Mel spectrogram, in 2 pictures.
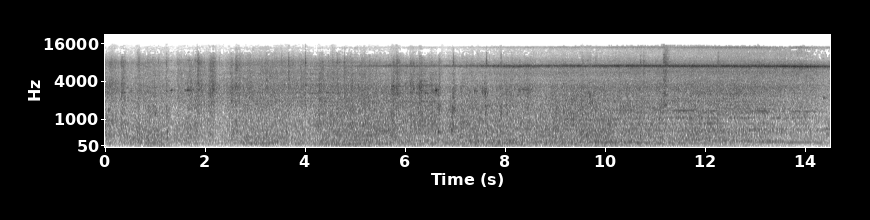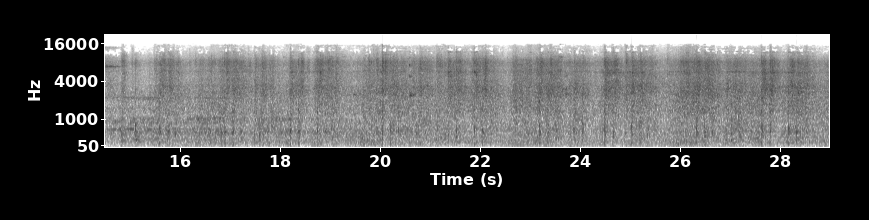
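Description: Freight train of tank wagons rolling past with wheel noise, a steady low diesel engine drone from a Vossloh G 1206 diesel-hydraulic locomotive, and a high steady wheel squeal that stops about 14 seconds in. After that an intermodal freight train of pocket wagons loaded with semi-trailers passes, its wheels clattering in rapid clicks over the rail joints.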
